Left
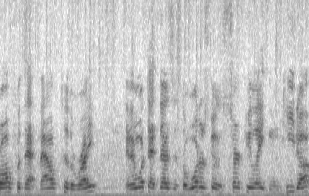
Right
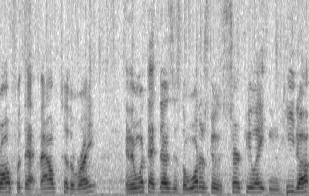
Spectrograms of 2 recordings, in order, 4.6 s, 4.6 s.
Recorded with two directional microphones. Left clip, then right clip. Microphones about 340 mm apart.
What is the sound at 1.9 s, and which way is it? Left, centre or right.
Speech, right.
